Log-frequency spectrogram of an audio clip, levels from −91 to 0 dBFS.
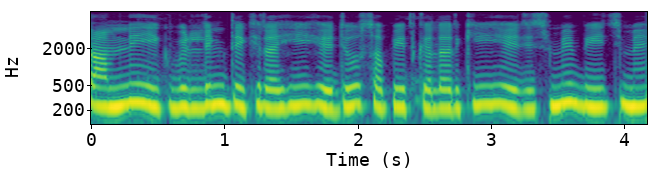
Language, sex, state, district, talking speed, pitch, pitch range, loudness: Hindi, female, Chhattisgarh, Raipur, 200 wpm, 235 Hz, 225-245 Hz, -11 LUFS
